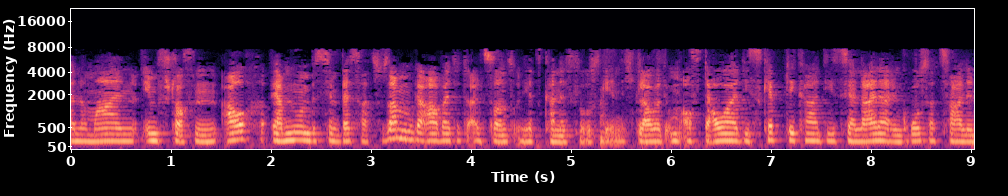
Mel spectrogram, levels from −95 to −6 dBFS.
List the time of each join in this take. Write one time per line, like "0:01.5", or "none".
0:05.9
